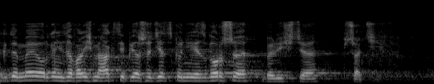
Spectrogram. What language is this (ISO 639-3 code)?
pol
